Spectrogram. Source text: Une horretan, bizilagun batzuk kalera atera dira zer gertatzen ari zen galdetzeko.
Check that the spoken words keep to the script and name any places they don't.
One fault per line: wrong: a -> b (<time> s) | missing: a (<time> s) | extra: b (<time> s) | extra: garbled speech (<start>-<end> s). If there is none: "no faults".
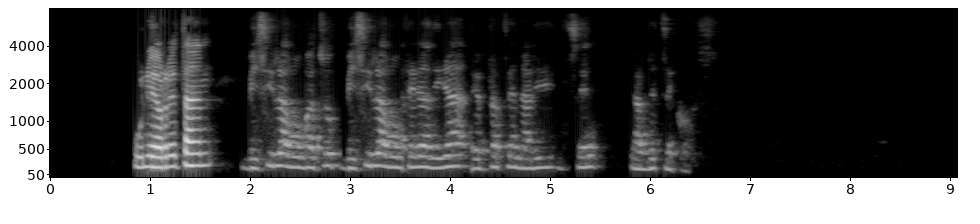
wrong: kalera -> bizilagun (3.0 s)
missing: zer (4.1 s)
